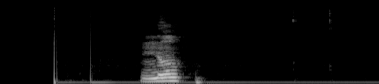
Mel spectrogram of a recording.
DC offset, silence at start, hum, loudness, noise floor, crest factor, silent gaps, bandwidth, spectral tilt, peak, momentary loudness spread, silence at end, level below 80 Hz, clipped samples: under 0.1%; 0.9 s; none; -21 LUFS; -54 dBFS; 20 dB; none; 14 kHz; -8 dB/octave; -6 dBFS; 28 LU; 1.75 s; -56 dBFS; under 0.1%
